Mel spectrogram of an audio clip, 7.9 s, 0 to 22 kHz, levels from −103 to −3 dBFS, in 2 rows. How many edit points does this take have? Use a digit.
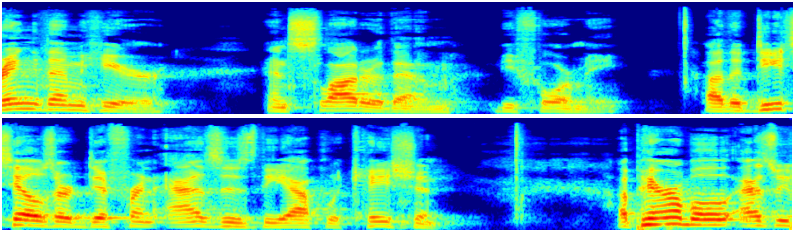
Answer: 1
